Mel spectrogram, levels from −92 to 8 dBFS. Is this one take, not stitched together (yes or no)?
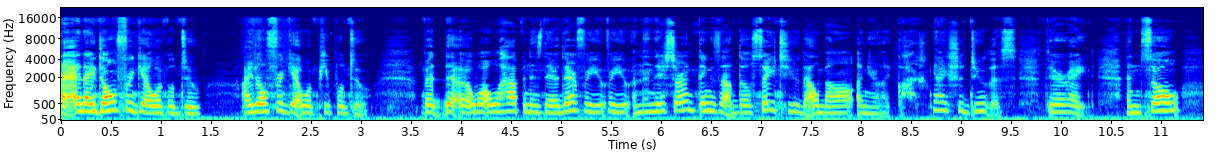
no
